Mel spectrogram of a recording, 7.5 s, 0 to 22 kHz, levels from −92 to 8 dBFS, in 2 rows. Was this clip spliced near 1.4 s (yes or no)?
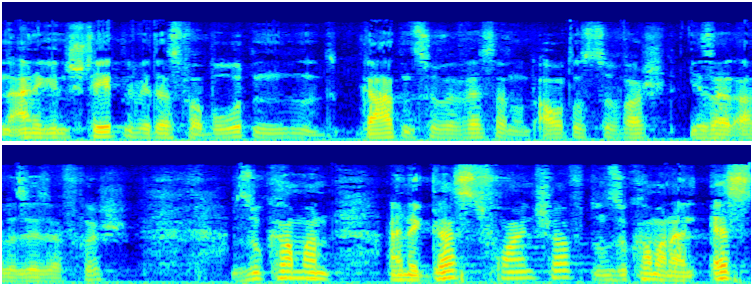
no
